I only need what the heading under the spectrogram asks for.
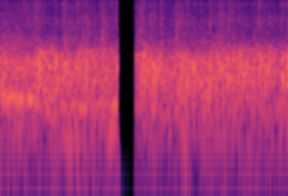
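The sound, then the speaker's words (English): A church audience claps steadily to mark the church's first year, a dense, even wash of many hands with no voices standing out, broken by a brief dropout of complete silence partway through. “You guys can clap that one up a little bit if you want to.”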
